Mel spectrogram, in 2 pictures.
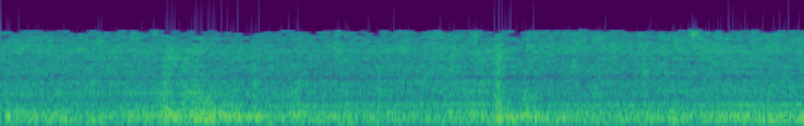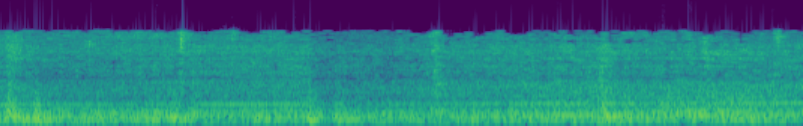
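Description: Running noise inside a Japanese electric multiple-unit train: a steady rumble of wheels and running gear, with a faint motor whine that rises slowly in pitch and occasional clicks.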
